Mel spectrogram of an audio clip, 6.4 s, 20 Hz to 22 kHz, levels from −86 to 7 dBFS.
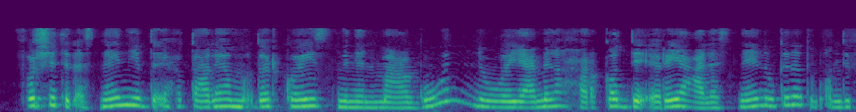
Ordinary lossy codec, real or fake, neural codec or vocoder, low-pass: AAC, 24 kbps; fake; codec, 24 kHz, 3.1 kbps, DualCodec; 10.8 kHz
